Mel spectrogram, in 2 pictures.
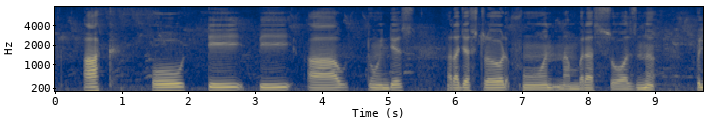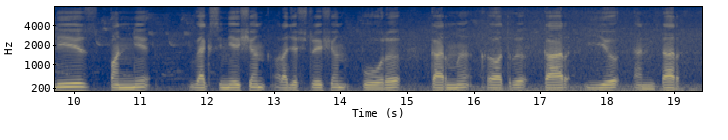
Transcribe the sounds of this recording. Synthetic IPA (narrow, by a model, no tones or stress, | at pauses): ɐkʰ | o | ʈipi | aːw | t̪uːnʲd̪is | ɾɐd͡ʒisʈɾəːɽfʰoːnːɐmbɐɾɐsoːd͡znɨ | pliːz | pɐnːi | ʋeːksineːʃɐnɾɐd͡ʑisʈɾeːʃɐnpuːɾəkɐɾnɨkʰəːt̪ɾəkɐɾjəeɳʈɐɾ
